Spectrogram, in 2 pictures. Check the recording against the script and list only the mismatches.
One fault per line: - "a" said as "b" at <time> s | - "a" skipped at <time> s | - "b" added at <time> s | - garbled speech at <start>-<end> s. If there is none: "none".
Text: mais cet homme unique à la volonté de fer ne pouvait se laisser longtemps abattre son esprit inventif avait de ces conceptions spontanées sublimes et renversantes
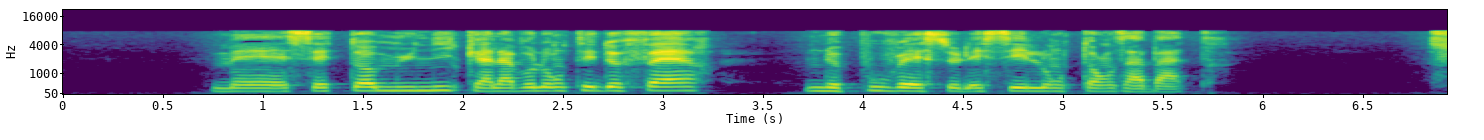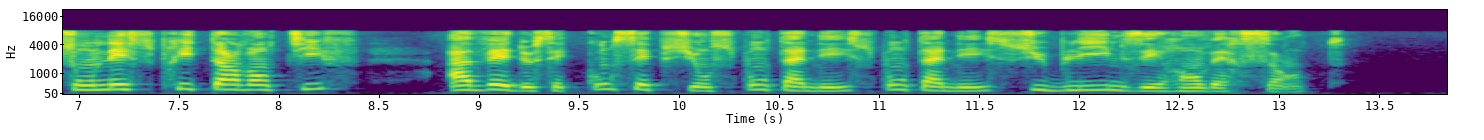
- "spontanées" added at 10.8 s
